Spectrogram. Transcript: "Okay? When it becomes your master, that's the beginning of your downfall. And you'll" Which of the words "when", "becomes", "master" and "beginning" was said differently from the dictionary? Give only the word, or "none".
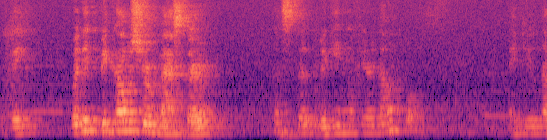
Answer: becomes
